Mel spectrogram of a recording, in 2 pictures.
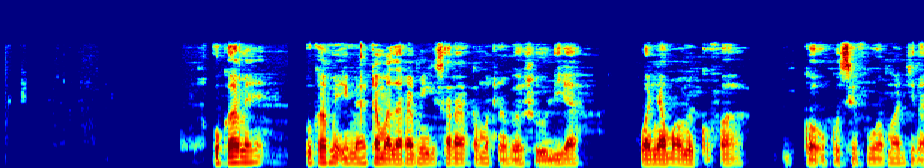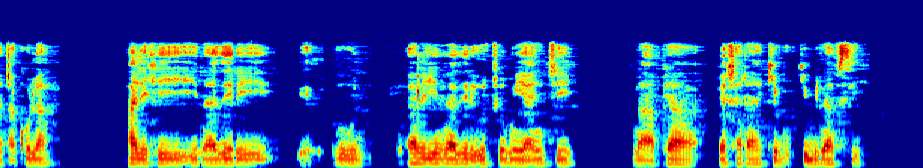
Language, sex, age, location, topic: Swahili, male, 25-35, Wajir, health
